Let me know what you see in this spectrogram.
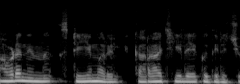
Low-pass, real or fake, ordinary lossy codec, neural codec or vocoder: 14.4 kHz; real; MP3, 64 kbps; none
